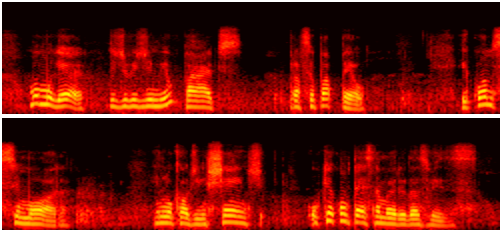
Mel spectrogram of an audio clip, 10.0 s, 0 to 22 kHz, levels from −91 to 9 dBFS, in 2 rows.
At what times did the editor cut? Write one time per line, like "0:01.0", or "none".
0:01.1
0:03.0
